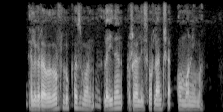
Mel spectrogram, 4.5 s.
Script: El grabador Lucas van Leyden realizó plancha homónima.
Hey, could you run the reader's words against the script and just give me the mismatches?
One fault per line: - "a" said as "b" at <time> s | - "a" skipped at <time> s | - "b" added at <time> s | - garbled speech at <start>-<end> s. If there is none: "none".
none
